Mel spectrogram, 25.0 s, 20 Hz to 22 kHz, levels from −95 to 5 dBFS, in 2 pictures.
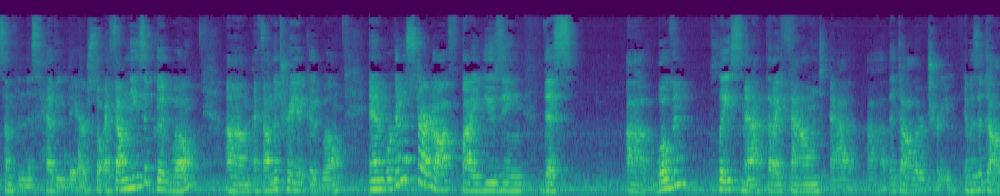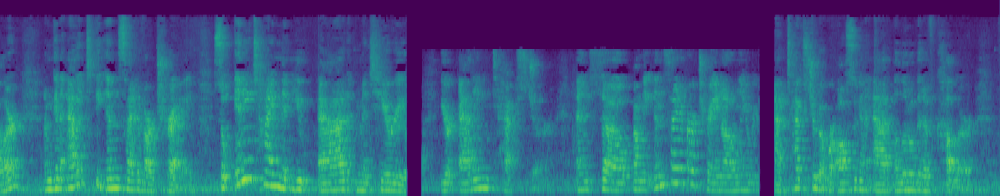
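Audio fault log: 17.58–22.19 s, input switched to a poorer device: after a 200 ms gap the sound turns dull, with nothing above 7.6 kHz, a few decibels quieter, over a faint new noise floor, then clears again. This likely comes from the recording jumping to a narrower-band microphone and back.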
